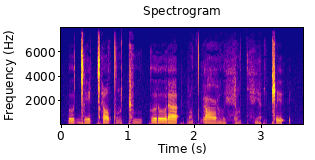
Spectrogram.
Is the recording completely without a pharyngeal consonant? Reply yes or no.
no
